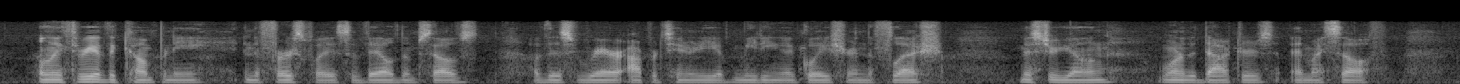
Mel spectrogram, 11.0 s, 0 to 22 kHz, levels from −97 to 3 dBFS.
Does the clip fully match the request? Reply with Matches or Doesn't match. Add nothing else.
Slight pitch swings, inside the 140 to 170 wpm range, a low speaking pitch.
Matches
